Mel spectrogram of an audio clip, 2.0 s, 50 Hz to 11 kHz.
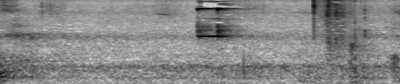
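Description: A single short electronic beep from the circuit board's buzzer about a second in, the signal that the EM-18 RFID reader has read a tag. A few faint clicks follow near the end.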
